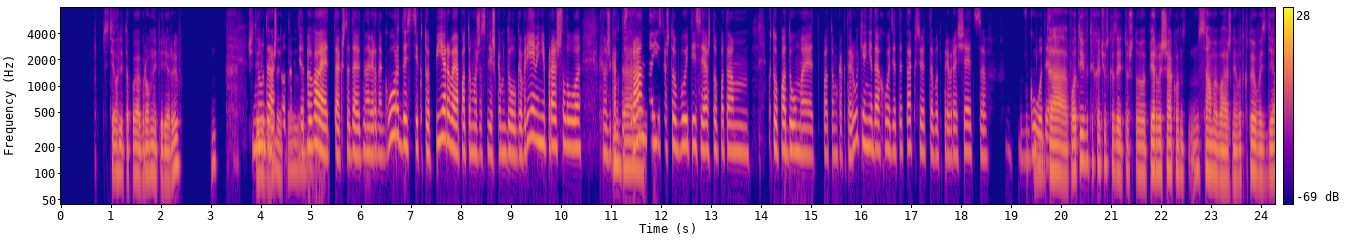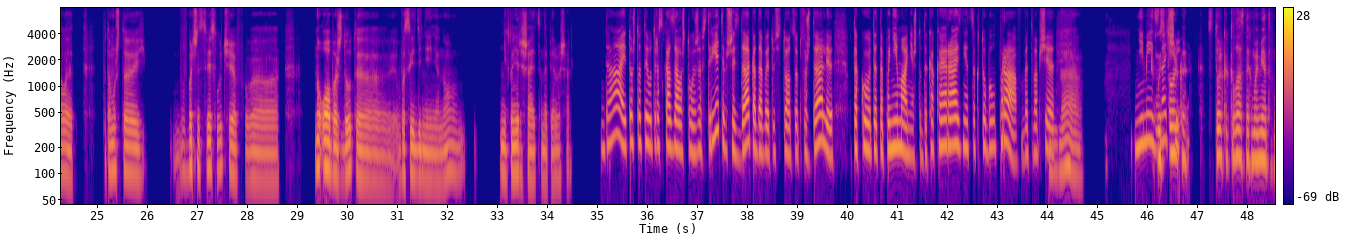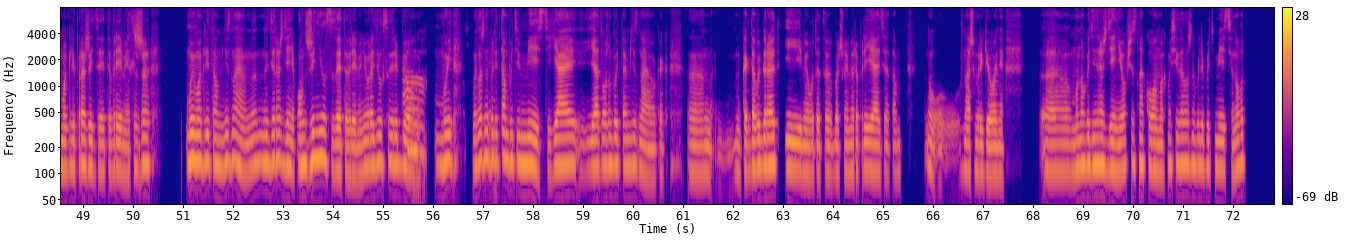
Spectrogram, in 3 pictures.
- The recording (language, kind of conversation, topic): Russian, podcast, Как вернуть утраченную связь с друзьями или семьёй?
- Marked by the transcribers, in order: tapping; other background noise; other noise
